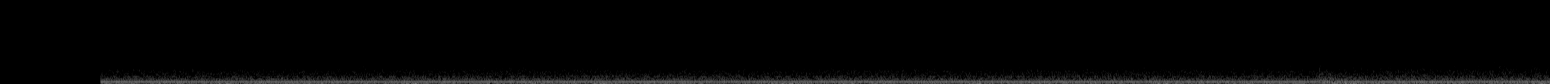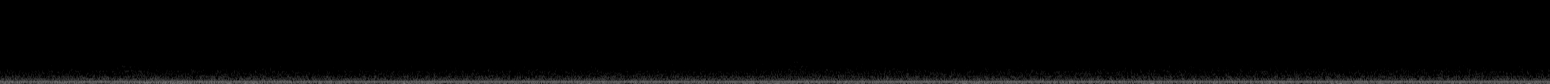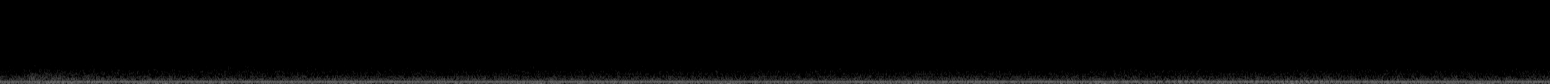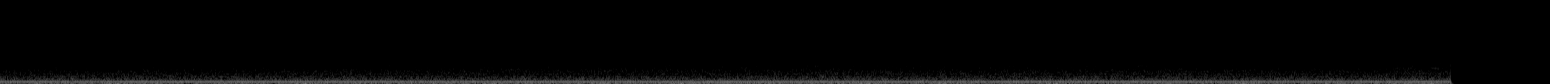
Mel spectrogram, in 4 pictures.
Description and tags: Room Tone Ambience Large Theatre Low Hum
This was recorded in a large theatre. It is not completely silent so it has a nice unique tone.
